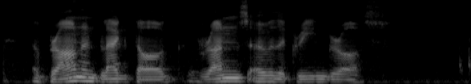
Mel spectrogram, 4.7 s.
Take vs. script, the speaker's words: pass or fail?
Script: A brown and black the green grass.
fail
